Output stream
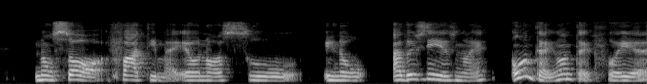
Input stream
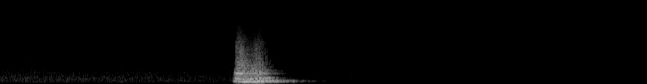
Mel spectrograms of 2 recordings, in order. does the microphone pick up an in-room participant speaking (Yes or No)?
Yes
